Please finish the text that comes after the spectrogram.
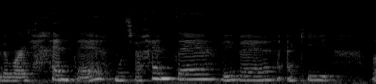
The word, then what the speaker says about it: gente: So in this case, you see it's not a r, yeah, it's a h, very soft h.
